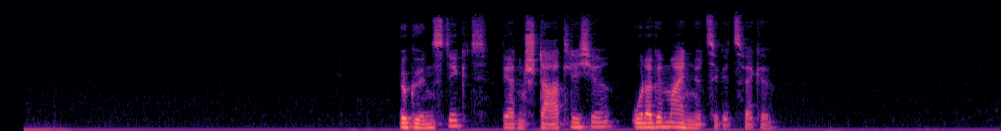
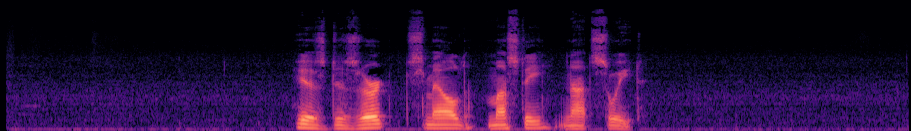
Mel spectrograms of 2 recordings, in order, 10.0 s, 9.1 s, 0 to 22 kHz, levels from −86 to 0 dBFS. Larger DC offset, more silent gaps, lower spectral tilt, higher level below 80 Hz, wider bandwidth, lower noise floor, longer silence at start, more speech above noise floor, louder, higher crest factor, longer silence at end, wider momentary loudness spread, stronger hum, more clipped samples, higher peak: neither; neither; about the same, -5 dB/octave vs -6 dB/octave; about the same, -54 dBFS vs -54 dBFS; about the same, 14.5 kHz vs 15.5 kHz; about the same, -59 dBFS vs -57 dBFS; second, 0.25 s vs 2.95 s; second, 30 dB vs 35 dB; second, -30 LUFS vs -23 LUFS; about the same, 22 dB vs 22 dB; second, 2.25 s vs 2.7 s; first, 21 LU vs 13 LU; neither; neither; second, -12 dBFS vs -6 dBFS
